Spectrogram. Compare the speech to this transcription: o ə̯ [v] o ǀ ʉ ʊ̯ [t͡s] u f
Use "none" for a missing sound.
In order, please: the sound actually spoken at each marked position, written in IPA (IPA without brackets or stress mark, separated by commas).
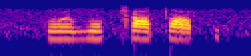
v, tˤ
